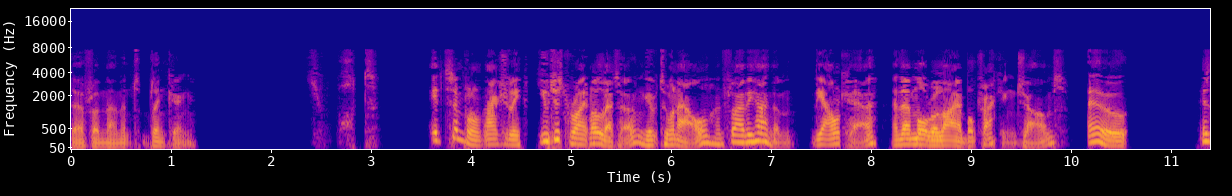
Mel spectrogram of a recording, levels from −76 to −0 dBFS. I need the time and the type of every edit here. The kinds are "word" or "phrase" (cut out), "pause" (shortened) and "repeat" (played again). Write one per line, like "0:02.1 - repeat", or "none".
0:03.7 - word
0:04.6 - pause
0:05.2 - word
0:06.5 - word
0:07.7 - word
0:08.1 - pause
0:09.0 - phrase
0:10.0 - pause

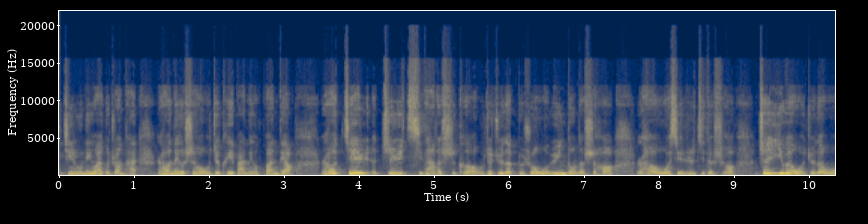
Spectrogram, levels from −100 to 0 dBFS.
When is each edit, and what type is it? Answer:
0:09.3 - word

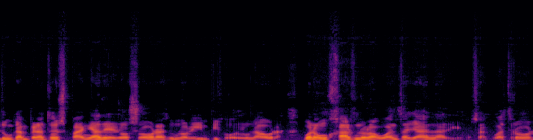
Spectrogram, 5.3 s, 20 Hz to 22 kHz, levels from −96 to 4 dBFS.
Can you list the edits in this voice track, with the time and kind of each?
none

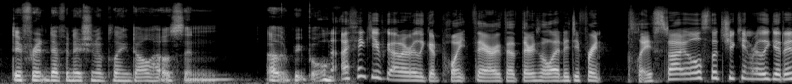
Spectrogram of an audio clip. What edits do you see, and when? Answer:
none

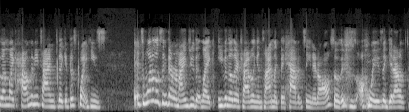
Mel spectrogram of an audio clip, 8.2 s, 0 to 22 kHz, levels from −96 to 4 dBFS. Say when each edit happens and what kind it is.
none

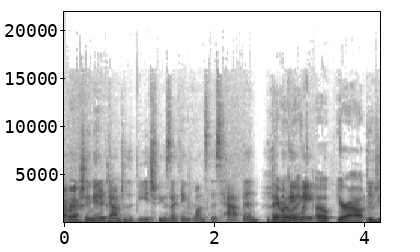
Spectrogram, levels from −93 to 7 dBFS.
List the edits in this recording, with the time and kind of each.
none

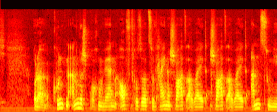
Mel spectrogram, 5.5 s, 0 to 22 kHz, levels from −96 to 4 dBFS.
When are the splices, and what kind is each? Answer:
0:02.6 - word
0:03.1 - word
0:04.2 - repeat

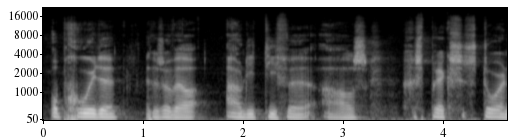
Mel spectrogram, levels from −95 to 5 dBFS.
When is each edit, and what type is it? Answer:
0:01.1 - word

